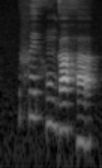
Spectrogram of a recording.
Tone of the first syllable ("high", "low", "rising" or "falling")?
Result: high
